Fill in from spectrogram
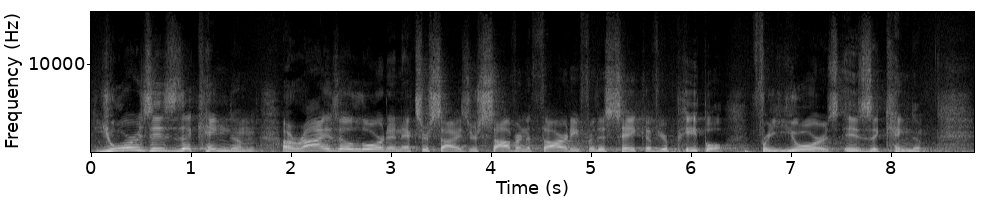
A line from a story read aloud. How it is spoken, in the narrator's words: Jehoshaphat pleading with God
